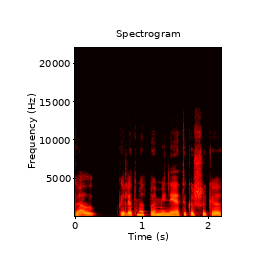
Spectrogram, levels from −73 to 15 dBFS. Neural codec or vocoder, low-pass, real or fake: none; 14.4 kHz; real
